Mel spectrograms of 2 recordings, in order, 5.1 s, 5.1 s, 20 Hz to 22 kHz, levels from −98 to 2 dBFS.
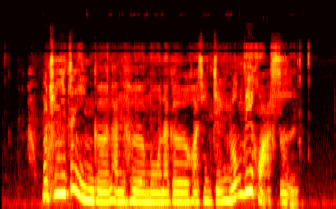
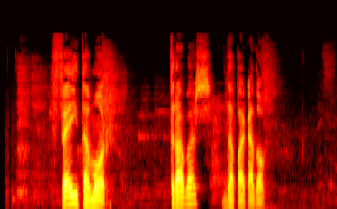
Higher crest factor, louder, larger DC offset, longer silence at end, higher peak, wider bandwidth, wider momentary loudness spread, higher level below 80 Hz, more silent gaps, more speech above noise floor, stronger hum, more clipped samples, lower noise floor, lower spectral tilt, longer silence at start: second, 14 dB vs 22 dB; first, -18 LUFS vs -21 LUFS; neither; second, 0.6 s vs 1.1 s; about the same, -4 dBFS vs -2 dBFS; second, 9.4 kHz vs 11 kHz; second, 10 LU vs 13 LU; about the same, -64 dBFS vs -62 dBFS; neither; second, 30 dB vs 50 dB; neither; neither; second, -48 dBFS vs -70 dBFS; about the same, -5 dB/octave vs -6 dB/octave; second, 0.45 s vs 0.8 s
